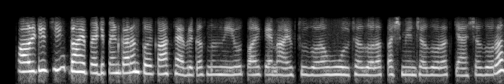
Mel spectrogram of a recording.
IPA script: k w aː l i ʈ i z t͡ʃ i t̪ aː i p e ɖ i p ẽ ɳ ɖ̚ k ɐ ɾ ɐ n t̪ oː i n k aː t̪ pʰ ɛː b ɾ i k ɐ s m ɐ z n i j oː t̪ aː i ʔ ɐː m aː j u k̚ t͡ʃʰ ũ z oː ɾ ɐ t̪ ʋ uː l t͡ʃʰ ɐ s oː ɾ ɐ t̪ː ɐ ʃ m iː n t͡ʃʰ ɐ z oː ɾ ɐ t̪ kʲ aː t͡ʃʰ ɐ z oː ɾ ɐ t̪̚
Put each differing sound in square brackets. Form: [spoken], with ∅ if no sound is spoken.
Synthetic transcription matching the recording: k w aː l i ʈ i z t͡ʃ i t̪ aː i p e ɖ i p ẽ ɳ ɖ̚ k ɐ ɾ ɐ n t̪ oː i [∅] k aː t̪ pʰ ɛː b ɾ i k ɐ s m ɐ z n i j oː t̪ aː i [k] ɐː m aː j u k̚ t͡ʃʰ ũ z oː ɾ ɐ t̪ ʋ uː l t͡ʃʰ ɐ [z] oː ɾ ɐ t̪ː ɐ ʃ m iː n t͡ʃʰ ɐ z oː ɾ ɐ t̪ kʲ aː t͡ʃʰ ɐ z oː ɾ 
